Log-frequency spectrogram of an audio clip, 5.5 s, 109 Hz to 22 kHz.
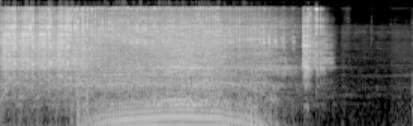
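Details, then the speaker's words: Suzuki Skydrive 125cc scooter after lower-engine oil-flow repair, carb not yet adjusted, auto choke raising idle: quick even buzz at high choke idle, climbs and settles smoothly, no knock or rattle; normal running. "karena ini sistemnya auto chuk jadi setelan gasnya atau ketika baru hidup gasnya gede sendiri ya"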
